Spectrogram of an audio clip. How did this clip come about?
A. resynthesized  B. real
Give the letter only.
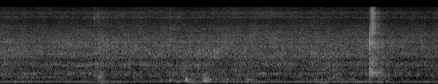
A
